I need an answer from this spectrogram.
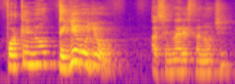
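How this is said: It is said in a reproachful, complaining tone. It is a complaint about whom the listener would go with. "Este es casi como un reclamo"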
